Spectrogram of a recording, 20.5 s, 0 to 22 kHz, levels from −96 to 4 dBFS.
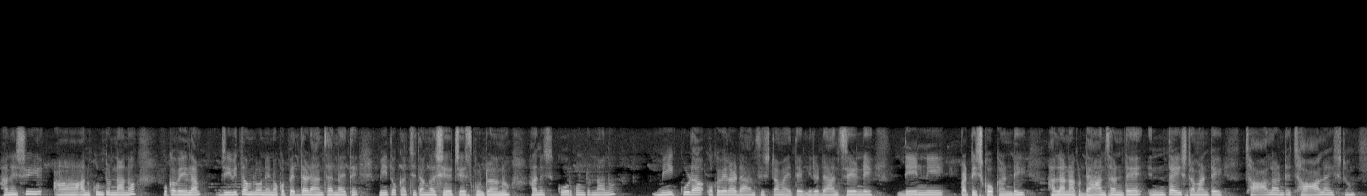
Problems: background sounds at intervals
